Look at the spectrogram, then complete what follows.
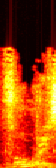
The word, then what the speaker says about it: flour: Ça voilà, ça s'écrit comme ça, mais ça se prononce flour.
